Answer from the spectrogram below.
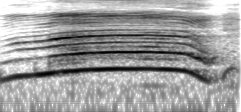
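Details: Infant crying: a single sustained, clear, tonal cry, rising then falling off at the end, an ordinary baby cry.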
